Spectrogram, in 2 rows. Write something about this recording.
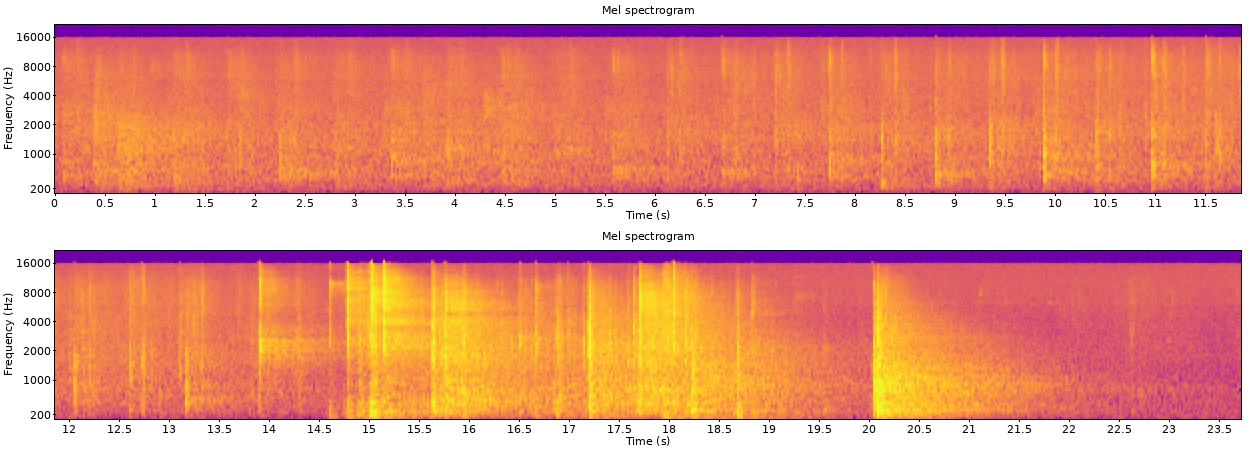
20150712 underground.parking
Steps approaching a car in an almost empty underground parking, a door is open, then closed. Shure WL183 into Fel preamp, PCM M10 recorder
automobile, driving, echo, field-recording, parking, steps, underground, walking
